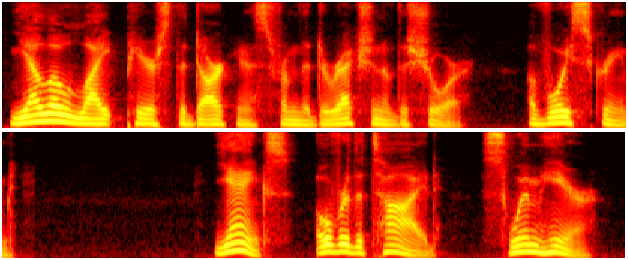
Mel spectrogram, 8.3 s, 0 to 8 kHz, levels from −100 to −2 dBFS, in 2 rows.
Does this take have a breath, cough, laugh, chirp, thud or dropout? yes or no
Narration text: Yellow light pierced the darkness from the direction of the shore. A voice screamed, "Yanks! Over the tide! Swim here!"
no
